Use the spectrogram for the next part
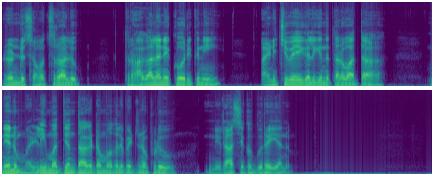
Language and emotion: Telugu, sad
